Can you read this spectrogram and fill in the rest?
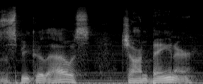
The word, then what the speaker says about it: Boehner: Boehner. – Yeah, exactly. Because Boehner, I don't see any of those letters in there. – It's like B-O-E-H-N-E-R.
